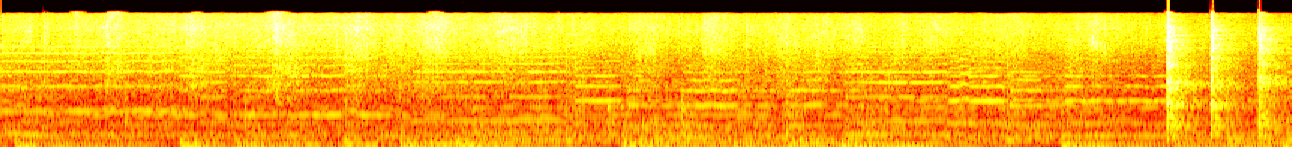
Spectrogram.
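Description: Chopped green capsicum, onion and garlic sizzling in butter in a wok while being stirred with a spatula, with a couple of sharp clacks of the spatula near the end.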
